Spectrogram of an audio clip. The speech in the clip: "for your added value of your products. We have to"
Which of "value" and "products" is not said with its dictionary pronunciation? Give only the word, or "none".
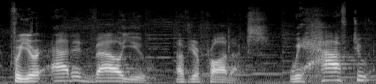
none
